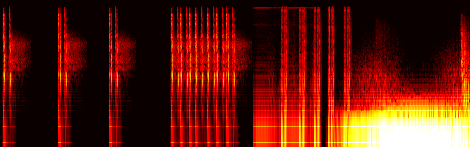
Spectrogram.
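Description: Designed sound effects for an animated logo sting: three sharp mouse-style clicks in the first second and a half, a quick rattle of clicks, a stuttering digital glitch, then a loud deep bass tone that swells and slides down in pitch near the end.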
